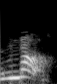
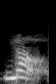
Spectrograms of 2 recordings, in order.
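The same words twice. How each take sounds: First: The pitch dips low and then rises. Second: The pitch falls sharply from high to low. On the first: "third tone" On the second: "the fourth tone"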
